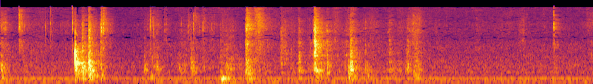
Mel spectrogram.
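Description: Trading cards being handled and sorted through by hand: a scattered series of short rustles and light clicks, the loudest about half a second in.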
